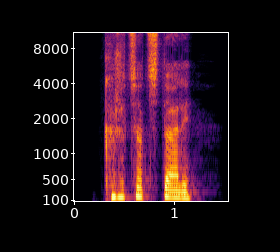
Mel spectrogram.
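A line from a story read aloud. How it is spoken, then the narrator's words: Breathless exhale. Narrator (Russian): выдохнула Катя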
